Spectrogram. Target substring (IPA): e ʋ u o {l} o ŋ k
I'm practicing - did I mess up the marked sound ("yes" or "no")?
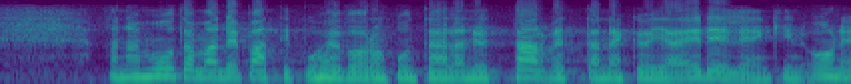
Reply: yes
